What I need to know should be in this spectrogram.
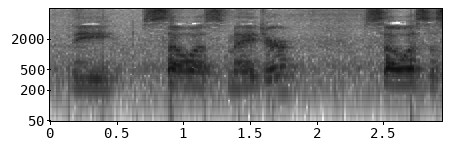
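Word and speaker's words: psoas major: one is called the soos major soas is spelled with a p but you do not pronounce the P the seos major is right next to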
